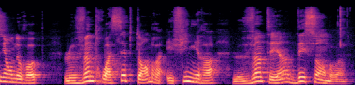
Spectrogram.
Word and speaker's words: septembre: Donc, le 23, septembre, dia 23 de setembro. Septembre. Septembre. A gente fala o septembre. Septembre. Essa vez não é mudo.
